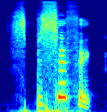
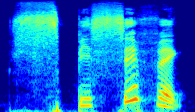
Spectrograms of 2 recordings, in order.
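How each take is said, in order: First: The word is said very quickly. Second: The word is said slowly. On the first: "the fastest" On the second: "in a slow, slowly"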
